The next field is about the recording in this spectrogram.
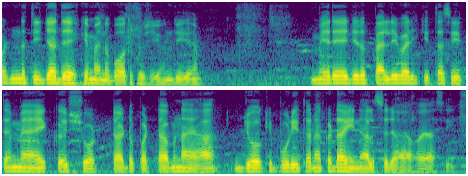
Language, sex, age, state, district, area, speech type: Punjabi, male, 18-30, Punjab, Gurdaspur, rural, spontaneous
